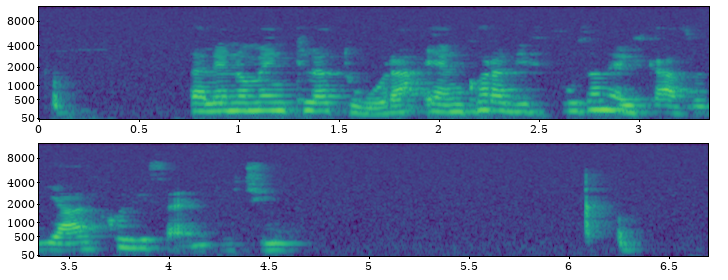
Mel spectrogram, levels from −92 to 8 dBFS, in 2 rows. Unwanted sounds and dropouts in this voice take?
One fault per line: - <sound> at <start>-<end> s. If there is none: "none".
none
